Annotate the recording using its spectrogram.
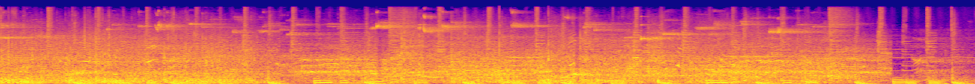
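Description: Many basketballs bouncing on a sports-hall floor as a group of players dribbles, in a thick, overlapping patter of bounces, with voices in the hall and background music underneath.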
